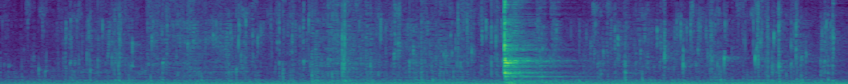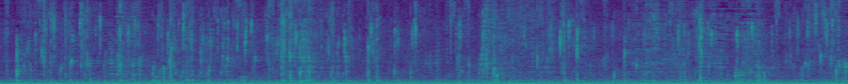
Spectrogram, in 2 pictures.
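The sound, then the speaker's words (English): Indo-Sichuan chili sauce crackles and sizzles steadily in a hot pan as food columnist Nick makes it, a dense hiss of tiny pops with a low hum underneath and one sharper clatter of stirring partway through; no one speaks. “Here you can hear the crackling sounds of Indo-Sichuan chili sauce that Nick is making.”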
